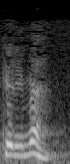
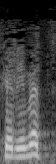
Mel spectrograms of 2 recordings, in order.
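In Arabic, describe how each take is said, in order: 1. تنتهي الكلمة بصوت الهاء. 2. تنتهي الكلمة بصوت التاء. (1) "ولا يجوز أن تقول كلمة بالهاء" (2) "فقلت وتمت كلمة"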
